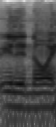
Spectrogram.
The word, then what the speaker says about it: Illinois: So Illinois has no S, but Des Plaines has them.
